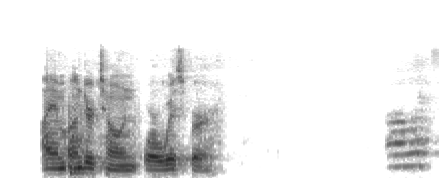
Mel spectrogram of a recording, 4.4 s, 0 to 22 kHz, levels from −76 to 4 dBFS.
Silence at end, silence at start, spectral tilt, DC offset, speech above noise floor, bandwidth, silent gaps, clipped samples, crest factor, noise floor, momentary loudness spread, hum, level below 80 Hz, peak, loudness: 0.15 s; 0.4 s; -6 dB/octave; under 0.1%; 68 dB; 7.6 kHz; none; under 0.1%; 16 dB; -83 dBFS; 16 LU; none; -60 dBFS; -2 dBFS; -16 LUFS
